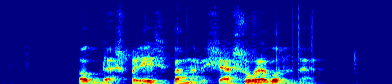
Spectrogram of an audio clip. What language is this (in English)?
Catalan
